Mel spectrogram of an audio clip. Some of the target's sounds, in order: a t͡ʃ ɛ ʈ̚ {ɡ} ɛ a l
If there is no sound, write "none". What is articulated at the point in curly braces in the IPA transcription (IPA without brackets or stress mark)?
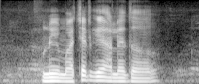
ɡ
